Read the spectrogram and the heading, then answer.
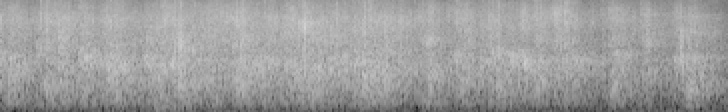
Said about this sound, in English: Give them another round of applause. Tell them thank you.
